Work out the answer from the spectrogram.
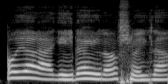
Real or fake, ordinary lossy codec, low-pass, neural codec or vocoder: fake; none; none; codec, 44.1 kHz, 1.7 kbps, Pupu-Codec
